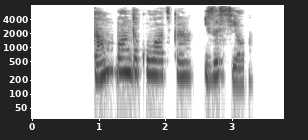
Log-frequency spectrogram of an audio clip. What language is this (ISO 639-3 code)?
bel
